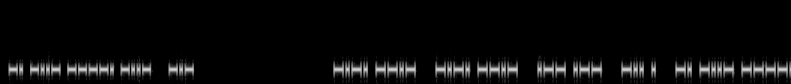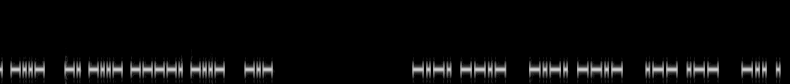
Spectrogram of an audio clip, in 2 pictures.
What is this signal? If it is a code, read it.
Morse code, heard as a keyed tone, about 40 wpm, 700 Hz. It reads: NX9X K CQ CQ WW DE NX9X NX9X K CQ CQ WW DE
